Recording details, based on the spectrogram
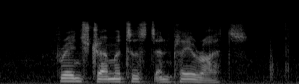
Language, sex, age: English, male, 22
